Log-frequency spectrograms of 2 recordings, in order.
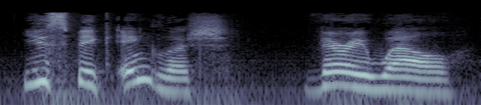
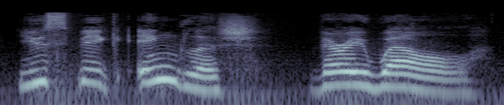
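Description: Both takes have the same delivery.

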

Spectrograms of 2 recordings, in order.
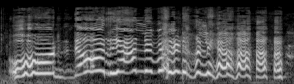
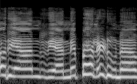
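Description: First: High, slow delighted cry with a laugh; delighted cheer for the winner; excited cheer. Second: Said in the usual way. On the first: Real, not acted. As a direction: stretch it out with a laugh, thrilled. Cheering kids in a toy race.

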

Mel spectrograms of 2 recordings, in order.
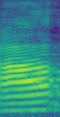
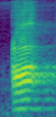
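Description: First: "আ" drawn out, without the hard cut; wrong hamza. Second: "আ" hard and short from the throat; hard hamza. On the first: Teacher showing the mistaken hamza, lengthened "আ". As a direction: let "আ" run on as a long open vowel. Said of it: "তাহলে হবে না". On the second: Teacher showing correct hamza, hard short "আ". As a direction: punch "আ" out firmly and cut it off. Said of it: "শক্তভাবে". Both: Shown as a demonstration.

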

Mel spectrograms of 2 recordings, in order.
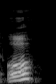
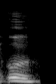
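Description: First: או said as a pure "oh"; holam as O. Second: או said as a long "oo"; full holam as U. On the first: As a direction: sound out או as an open O vowel. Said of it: "גם בהגייה וגם במשמעות". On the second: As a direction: sound out או as a rounded U vowel. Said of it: "בין או לאו". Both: Shown as a demonstration.

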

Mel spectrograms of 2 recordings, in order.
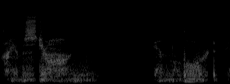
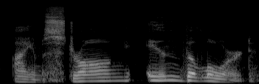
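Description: First: Imitating a faint, feeble whisper; barely able to speak. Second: Said in the usual way. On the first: Sick sister repeating the minister's words, faint whisper. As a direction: echo it weakly, almost without voice. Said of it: "she could barely speak". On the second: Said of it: "Sister, just say this with me".

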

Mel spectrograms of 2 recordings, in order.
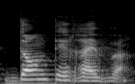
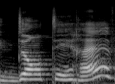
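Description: First: Slow southern French "dans tes rêves", N sounded in dans; southern French "dans tes rêves", ending rêv-uh; southern French accent. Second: "dans tes rêves" with nasal dans and silent final E; speaker's standard French. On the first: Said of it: "pronouncing the N in nasal vowels". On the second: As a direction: say "dans" without an N, end "rêves" on v. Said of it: "as I would say". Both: Shown as a demonstration.

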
